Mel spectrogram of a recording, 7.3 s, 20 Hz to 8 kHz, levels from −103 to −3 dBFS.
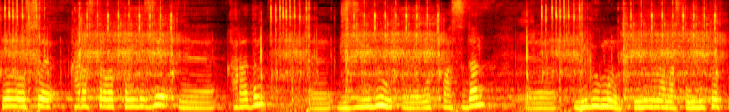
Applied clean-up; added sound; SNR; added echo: none; Telephone; 8 dB; reverberation time 2.0 s.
